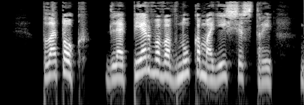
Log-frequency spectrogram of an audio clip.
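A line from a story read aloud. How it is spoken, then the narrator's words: Plain. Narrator (Russian): говорит миссис Бакстер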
